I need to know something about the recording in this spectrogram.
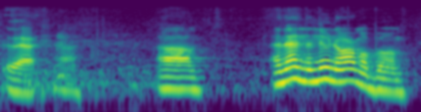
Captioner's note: audience laughing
